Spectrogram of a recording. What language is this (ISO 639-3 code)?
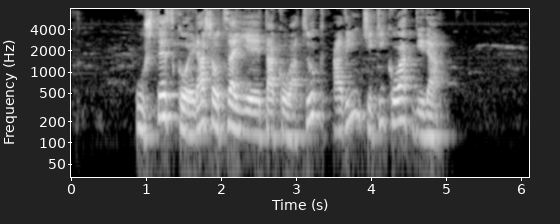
eus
